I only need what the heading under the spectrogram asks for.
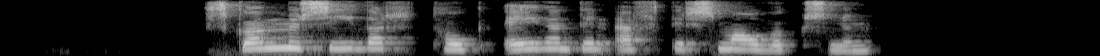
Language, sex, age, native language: Icelandic, female, 20-29, Icelandic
